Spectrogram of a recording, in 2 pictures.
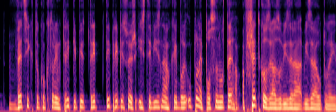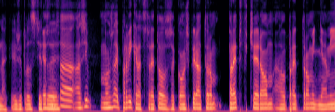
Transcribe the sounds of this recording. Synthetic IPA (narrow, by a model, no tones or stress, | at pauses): ʋɛt͡sik̪kukt̪ɔɾiːmt̪ɾipipit̪ɾit̪ipɾipisujɛʒist̪iːʋiːznamɔkɛbibɔliʔuːpl̩ɲɛpɔsunut̪ɛːaafʃɛt̪kɔzɾazuʋizɛɾaːʋizɛɾaːuːpl̩ɲɛinaɡ̥ɦɛɪʒɛpɾɔscɛtjaɔjɛsaasi | mɔʒnɔajpr̩ʋiːkɾaːt̪st̪ɾɛt̪ɔlzkɔnʃpiɾaːt̪ɔɾɔm | pɾɛt̪ft͡ʃɛɾɔmalɛbɔpɾɛt̪ːɾɔmid̪ɲami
